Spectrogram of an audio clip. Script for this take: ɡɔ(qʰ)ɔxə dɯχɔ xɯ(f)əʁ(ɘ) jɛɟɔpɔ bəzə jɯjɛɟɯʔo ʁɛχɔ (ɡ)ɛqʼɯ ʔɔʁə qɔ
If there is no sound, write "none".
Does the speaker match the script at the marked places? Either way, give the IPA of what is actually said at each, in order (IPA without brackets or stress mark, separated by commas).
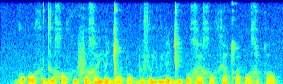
ʔ, f, ɛ, x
